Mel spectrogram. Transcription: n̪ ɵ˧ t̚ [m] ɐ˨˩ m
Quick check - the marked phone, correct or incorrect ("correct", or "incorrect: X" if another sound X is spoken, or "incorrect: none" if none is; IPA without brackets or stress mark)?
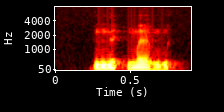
correct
